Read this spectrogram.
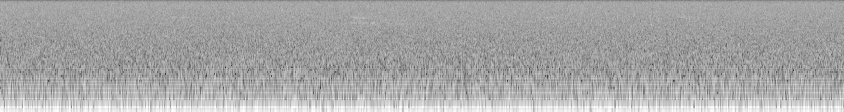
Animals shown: forest ambience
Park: Acadia National Park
